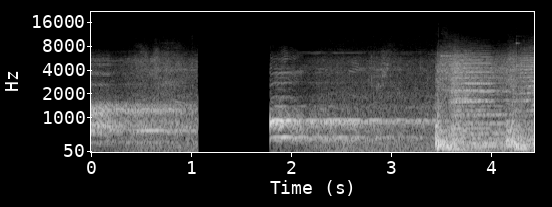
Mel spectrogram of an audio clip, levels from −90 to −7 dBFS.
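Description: The sound cuts off abruptly at 1.08 s and falls into complete silence, with no room tone at all, until it resumes mid-flow at 1.80 s. This audio dropout to silence erases about 0.72 s of material, most likely because the input signal was briefly lost while the recorder kept writing silence.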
